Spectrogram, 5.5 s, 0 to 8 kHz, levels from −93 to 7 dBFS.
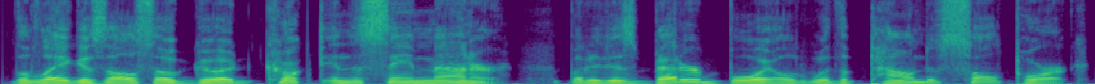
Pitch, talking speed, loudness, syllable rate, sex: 150 Hz, 230 wpm, -17 LUFS, 5.1 syllables/s, male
